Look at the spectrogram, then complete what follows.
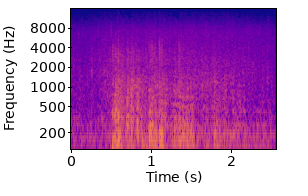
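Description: A low rumble of thunder swells about half a second in and rolls on for a second or so, over a steady hiss of falling rain that continues throughout.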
